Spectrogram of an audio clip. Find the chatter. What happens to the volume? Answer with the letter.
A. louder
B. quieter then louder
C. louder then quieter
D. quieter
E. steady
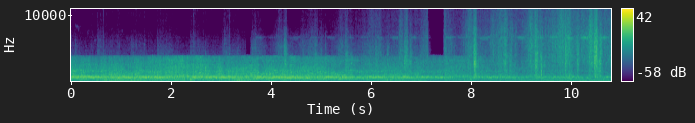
D.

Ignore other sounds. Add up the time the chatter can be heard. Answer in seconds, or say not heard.
11 s.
